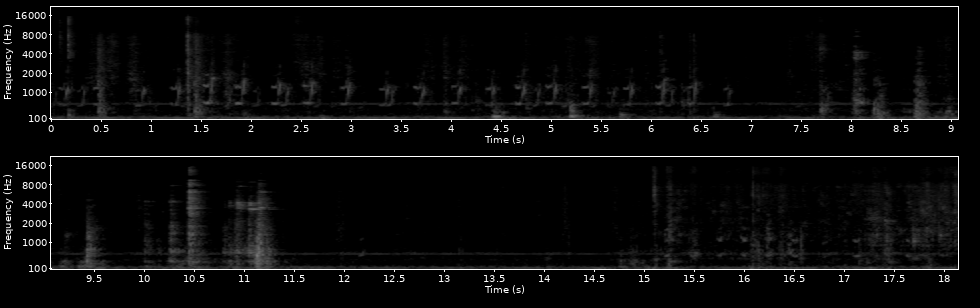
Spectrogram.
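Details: Three pet guinea pigs excited about a food delivery, giving a run of short, high repeated squeaks and chirps with patter and rustling; a steady low hum underneath and a louder burst of noise near the middle.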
